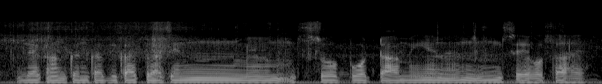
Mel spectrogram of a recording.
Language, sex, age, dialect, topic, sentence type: Hindi, male, 56-60, Awadhi Bundeli, banking, statement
